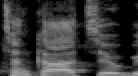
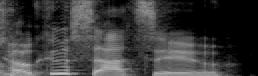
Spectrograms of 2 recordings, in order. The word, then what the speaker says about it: Tokusatsu: I always mispronounce this. It's not Tonkatsu because that's ramen. – Tokusatsu. – It's one of... They're very similar looking words, y'all.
